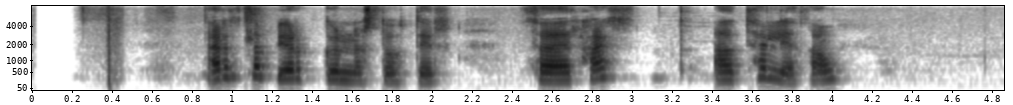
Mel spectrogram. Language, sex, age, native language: Icelandic, female, 30-39, Icelandic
